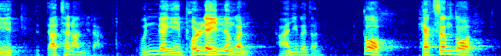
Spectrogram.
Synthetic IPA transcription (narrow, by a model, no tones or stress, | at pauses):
ŋina̰tʰʌnɦamɲida̰ | unmjʌŋipoɭːe̞inːɯnɡʌn | aɲiɡʌdɯn | t͈o | pe̞k̚s͈ʌŋdo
